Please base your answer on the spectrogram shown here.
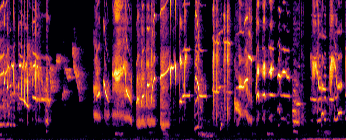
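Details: Jongkangan in energetic gacor singing: rapid high chattering chirps and slurred whistles in dense bursts, pausing briefly before going on.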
